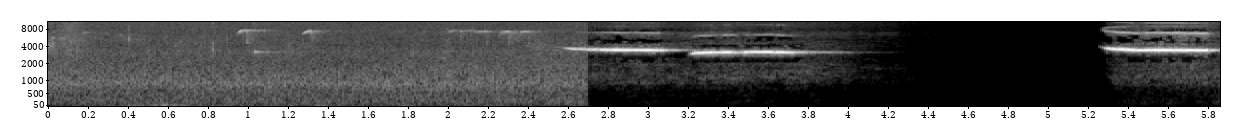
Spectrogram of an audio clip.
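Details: Black-capped Chickadee in winter giving clear, pure whistles, a high note dropping to a lower one, repeated after a pause; wind-like rustling before. Chickadees had just moved up to the treetops, calling to each other.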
